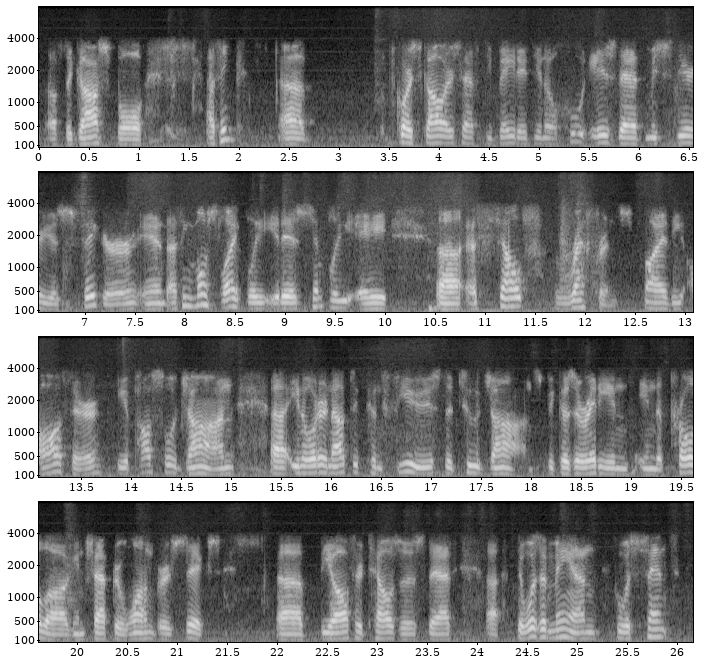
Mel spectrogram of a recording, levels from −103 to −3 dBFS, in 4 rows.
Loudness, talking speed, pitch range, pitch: -25 LUFS, 160 wpm, 125-150 Hz, 130 Hz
